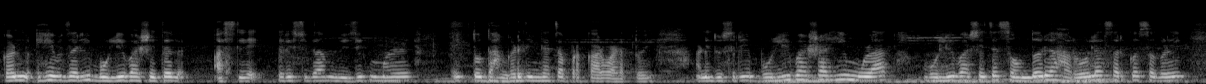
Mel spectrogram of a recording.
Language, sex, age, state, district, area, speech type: Marathi, female, 60+, Maharashtra, Kolhapur, urban, spontaneous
